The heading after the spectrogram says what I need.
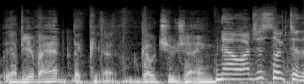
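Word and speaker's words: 고추장: You may know how to pronounce this. I do. Okay, how do you say it? Gochujang.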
